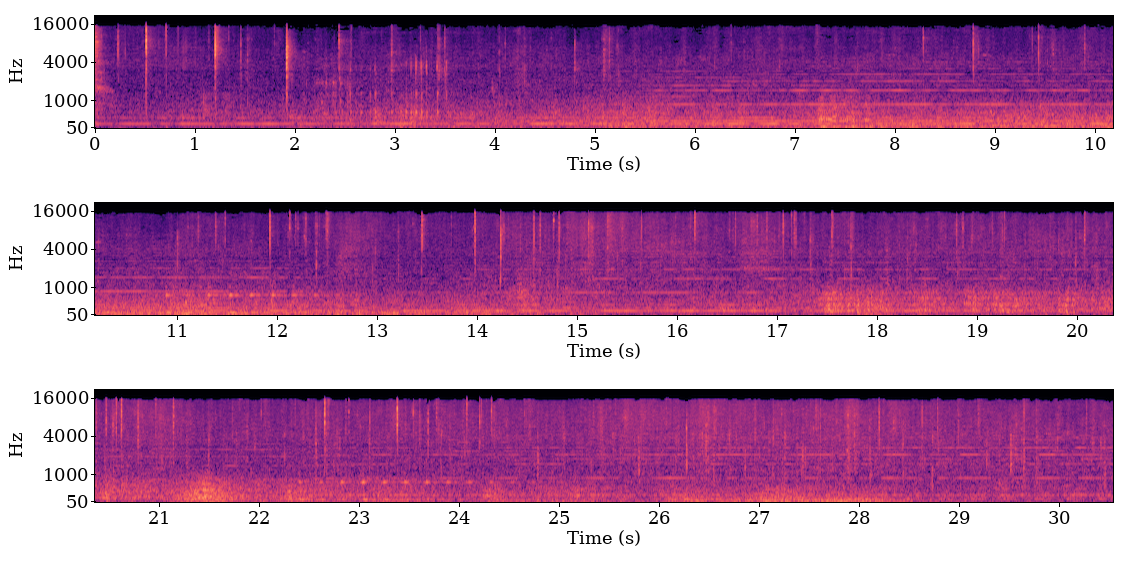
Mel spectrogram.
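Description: Rain falling, with rolls of thunder swelling about halfway through, loudest a little after that, and again near the end. Underneath runs a film score of long, held notes.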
